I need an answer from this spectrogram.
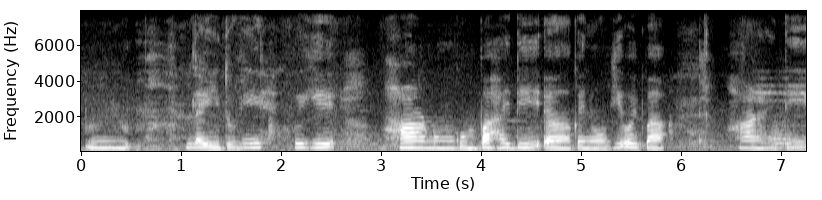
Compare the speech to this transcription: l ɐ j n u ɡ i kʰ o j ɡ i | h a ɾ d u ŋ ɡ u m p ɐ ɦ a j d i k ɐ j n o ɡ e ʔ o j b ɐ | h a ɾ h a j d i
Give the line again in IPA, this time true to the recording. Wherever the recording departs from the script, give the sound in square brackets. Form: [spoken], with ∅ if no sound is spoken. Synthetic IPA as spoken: l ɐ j [d] u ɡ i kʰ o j ɡ i | h a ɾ [n] u ŋ ɡ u m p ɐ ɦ a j d i k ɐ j n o ɡ [i] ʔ o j b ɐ | h a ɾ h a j d i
